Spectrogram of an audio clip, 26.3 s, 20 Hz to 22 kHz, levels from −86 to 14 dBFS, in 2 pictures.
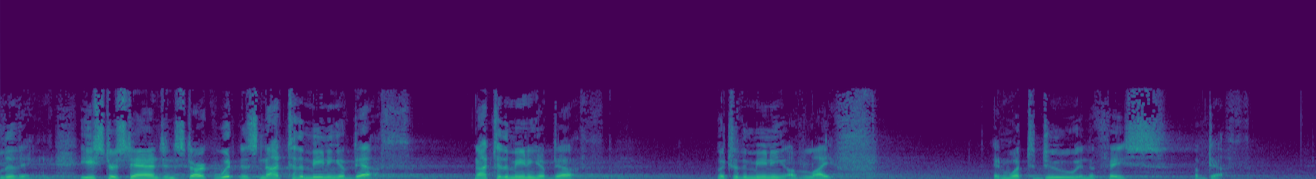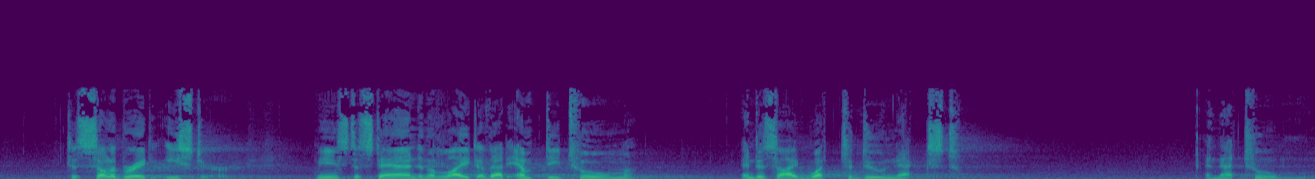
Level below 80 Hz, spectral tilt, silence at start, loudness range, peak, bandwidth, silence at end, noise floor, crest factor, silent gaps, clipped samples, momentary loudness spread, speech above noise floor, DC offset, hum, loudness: -64 dBFS; -4.5 dB/octave; 0 s; 9 LU; -6 dBFS; 11.5 kHz; 0 s; -58 dBFS; 22 dB; none; under 0.1%; 18 LU; 31 dB; under 0.1%; none; -27 LUFS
